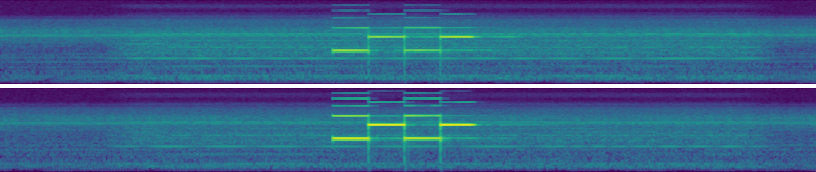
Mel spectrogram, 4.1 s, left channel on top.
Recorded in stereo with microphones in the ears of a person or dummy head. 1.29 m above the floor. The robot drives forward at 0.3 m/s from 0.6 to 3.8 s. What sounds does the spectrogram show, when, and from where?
1.7 s an alarm: 25° right (ahead or behind), 0.7 m; by 2.4 s 35° right (ahead or behind), 0.5 m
